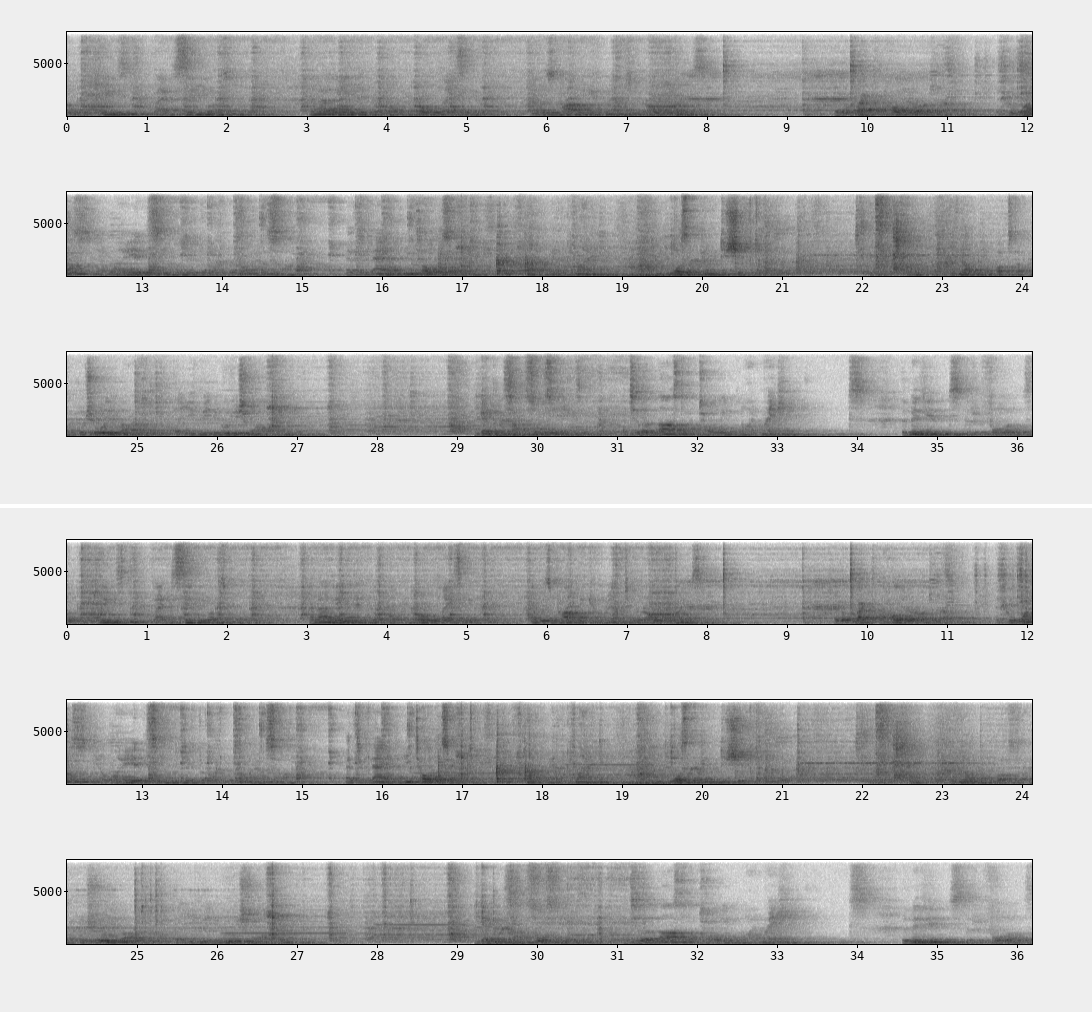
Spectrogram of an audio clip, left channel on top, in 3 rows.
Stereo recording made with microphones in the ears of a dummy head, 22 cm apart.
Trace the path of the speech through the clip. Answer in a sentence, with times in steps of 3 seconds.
In this clip you hear the speech on the right from 0 s, in the centre from 18 s and on the left from 21 s.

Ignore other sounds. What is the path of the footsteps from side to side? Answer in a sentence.
You can hear the footsteps go from the right side to the left.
